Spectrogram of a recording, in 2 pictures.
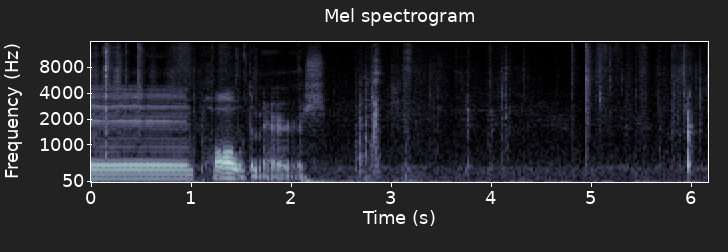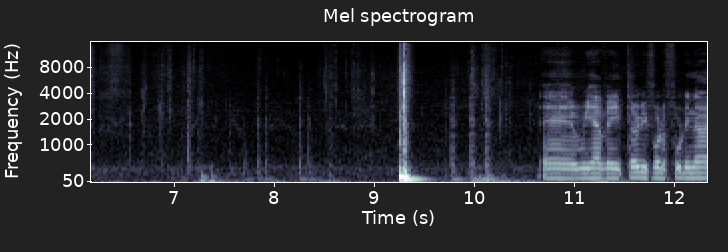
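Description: Cards rustle and tap softly as they are handled.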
